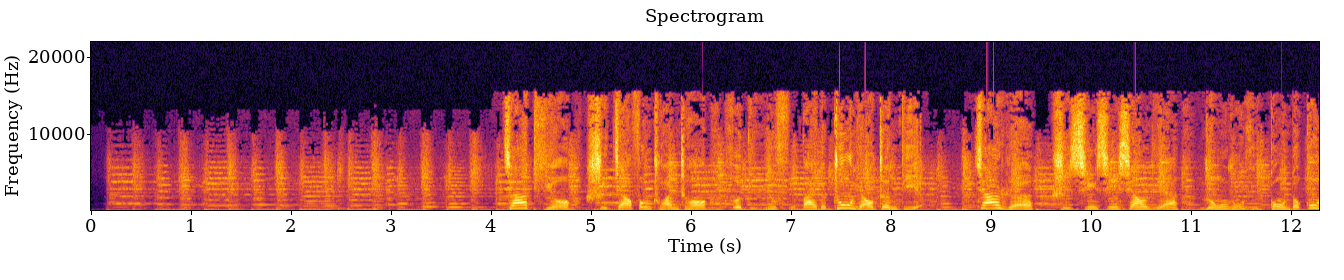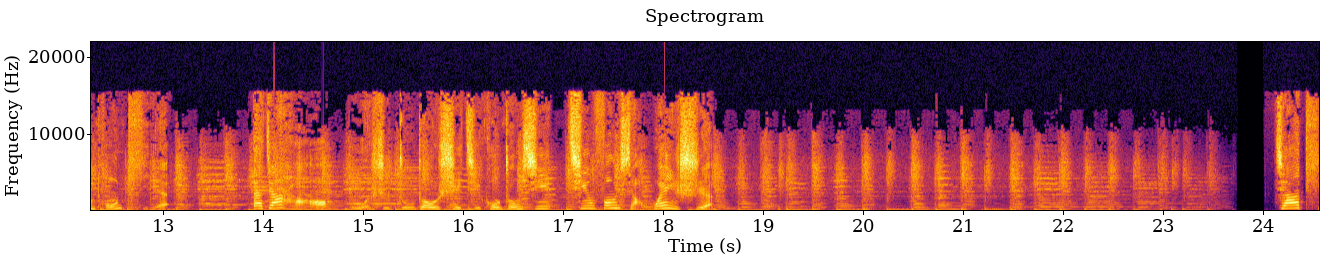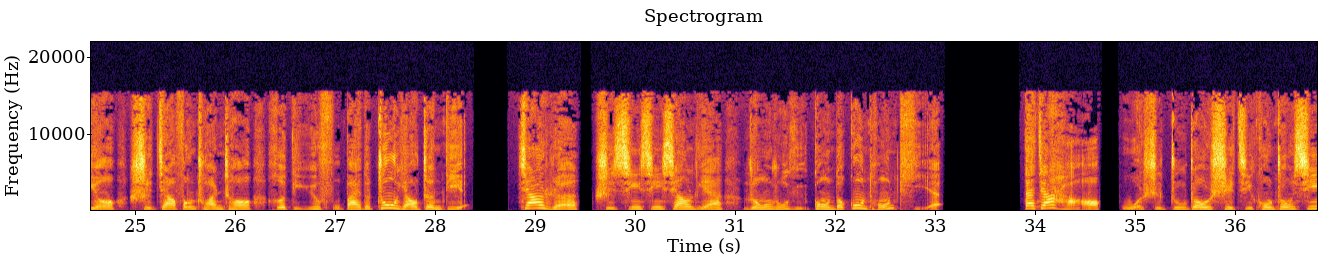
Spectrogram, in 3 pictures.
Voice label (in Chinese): 动画 童声 男童一本正经; 小卫士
